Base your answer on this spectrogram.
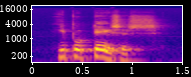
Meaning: plural of hypothese
- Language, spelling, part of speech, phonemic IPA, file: Dutch, hypotheses, noun, /ˌhipoˈtezəs/, Nl-hypotheses.ogg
